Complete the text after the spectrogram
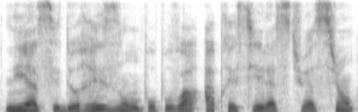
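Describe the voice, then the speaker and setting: A woman's voice: fairly low pitch, a little slow, darkish tone. A woman reading an audiobook, voicing an agitated male schoolmaster who raises his voice in trembling outbursts.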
